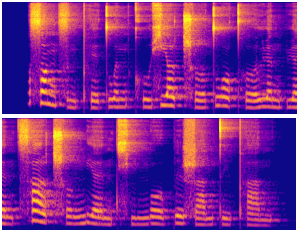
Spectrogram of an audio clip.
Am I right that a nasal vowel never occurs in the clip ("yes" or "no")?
yes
